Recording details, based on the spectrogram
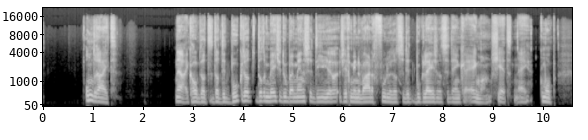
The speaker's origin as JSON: {"language": "Dutch", "country": "Netherlands", "said": "Maar ik ben wel Nederlander, hè? Ik bedoel, het is mijn land."}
